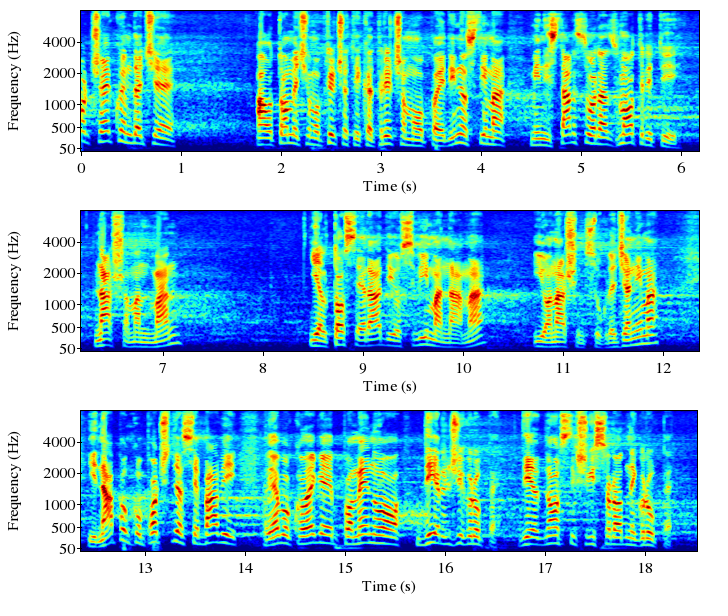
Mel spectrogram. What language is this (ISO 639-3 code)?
srp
